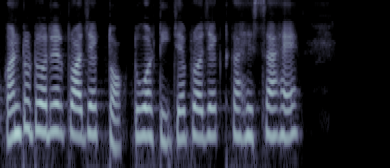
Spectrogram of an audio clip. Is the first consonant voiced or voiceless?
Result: voiceless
